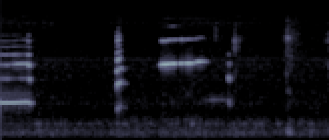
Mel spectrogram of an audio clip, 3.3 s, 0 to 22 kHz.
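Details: Peregrine falcon at a nest on the Palace of Culture and Science, Warsaw, during morning changeovers on 2 April 2023, gives a few short, ringing, nasal calls and one thin rising whistle over three seconds, against a steady low hum.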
